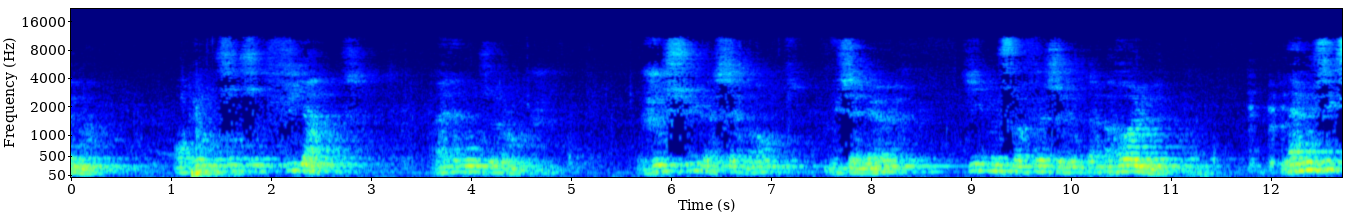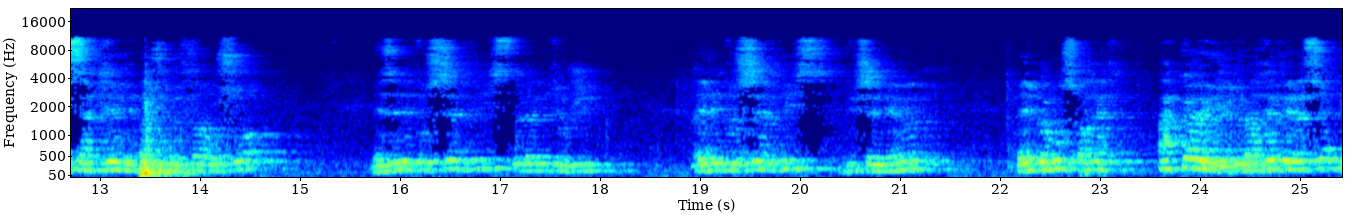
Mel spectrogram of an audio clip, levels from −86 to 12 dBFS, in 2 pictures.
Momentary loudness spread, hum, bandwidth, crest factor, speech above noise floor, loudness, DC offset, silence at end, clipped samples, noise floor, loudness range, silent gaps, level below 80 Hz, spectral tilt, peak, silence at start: 19 LU; none; 11.5 kHz; 26 dB; 26 dB; -34 LUFS; under 0.1%; 0 s; under 0.1%; -58 dBFS; 8 LU; none; -52 dBFS; -6 dB/octave; -10 dBFS; 0 s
